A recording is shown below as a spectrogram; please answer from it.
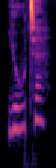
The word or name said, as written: jota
